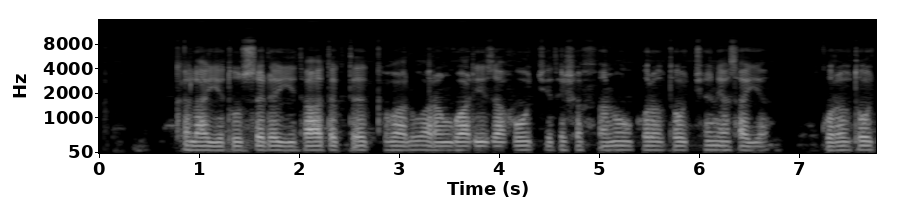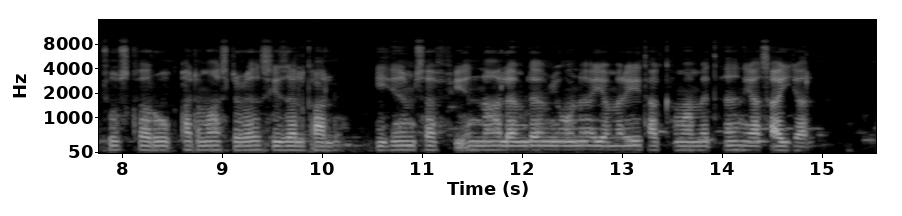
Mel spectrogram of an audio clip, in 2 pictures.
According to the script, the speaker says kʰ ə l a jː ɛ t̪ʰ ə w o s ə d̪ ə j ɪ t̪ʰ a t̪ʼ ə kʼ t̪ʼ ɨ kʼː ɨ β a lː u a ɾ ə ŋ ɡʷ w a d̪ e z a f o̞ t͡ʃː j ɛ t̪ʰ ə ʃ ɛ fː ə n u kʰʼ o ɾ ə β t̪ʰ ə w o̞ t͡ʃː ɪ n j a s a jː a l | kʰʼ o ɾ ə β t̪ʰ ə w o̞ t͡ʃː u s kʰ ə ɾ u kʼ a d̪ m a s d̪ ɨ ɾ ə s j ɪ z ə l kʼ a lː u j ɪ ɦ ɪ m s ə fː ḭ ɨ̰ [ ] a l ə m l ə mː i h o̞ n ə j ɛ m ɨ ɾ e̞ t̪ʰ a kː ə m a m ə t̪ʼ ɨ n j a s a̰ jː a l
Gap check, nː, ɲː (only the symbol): nː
